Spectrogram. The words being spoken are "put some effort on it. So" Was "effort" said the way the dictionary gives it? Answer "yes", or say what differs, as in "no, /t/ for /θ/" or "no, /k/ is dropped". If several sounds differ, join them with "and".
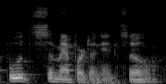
no, /p/ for /f/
